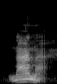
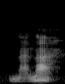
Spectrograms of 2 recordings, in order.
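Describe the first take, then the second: First: The stress is on the first syllable. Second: The stress is on the second syllable. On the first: The speaker calls it wrong. "It is not nana" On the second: The speaker calls it right. "The stress or the accent is placed on the second syllable"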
